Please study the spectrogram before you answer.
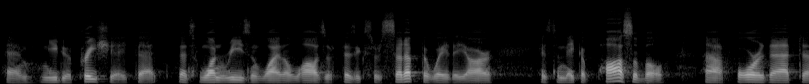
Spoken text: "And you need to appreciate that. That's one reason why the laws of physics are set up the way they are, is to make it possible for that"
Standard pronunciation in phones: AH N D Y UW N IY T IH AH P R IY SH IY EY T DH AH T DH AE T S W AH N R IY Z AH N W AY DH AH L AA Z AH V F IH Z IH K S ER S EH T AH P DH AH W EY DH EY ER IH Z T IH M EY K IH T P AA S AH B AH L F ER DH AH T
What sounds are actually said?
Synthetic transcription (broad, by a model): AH N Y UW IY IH AH P R IY SH IY EY T DH AH T DH AE T S W AH N R IY Z AH N W AY DH AH L AA Z AH V F IH Z IH K S ER S EH T AH P DH AH W EY DH EY ER IH Z T IH M EY K IH T P AA S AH B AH L F ER DH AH T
